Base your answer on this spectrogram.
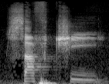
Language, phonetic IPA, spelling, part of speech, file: Czech, [ˈsaft͡ʃiː], savčí, adjective, Cs-savčí.ogg
- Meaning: mammal, mammalian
